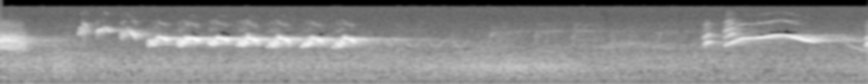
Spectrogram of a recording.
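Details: Perched on a TV aerial on a summer evening, a song thrush delivers a fast burst of repeated bright notes, a pause, then a high swooping phrase.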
